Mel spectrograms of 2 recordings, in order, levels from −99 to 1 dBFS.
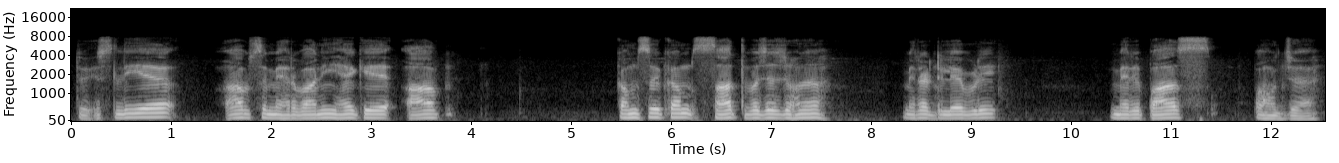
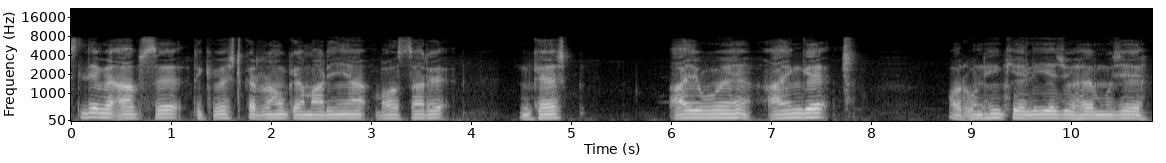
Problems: none marked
